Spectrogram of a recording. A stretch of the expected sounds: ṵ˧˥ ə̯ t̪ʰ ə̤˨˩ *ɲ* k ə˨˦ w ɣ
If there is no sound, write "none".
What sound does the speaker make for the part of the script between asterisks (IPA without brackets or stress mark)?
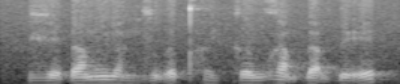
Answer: j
